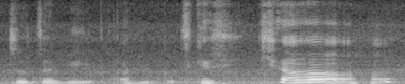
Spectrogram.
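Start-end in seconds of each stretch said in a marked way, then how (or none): 1.4-2.0 high, loud defensive whine; acted indignant comeback; mock protest. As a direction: protest loudly in a lifted voice. Brother protests when told off.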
